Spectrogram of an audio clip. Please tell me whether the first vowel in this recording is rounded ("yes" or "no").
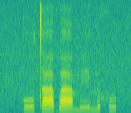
yes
